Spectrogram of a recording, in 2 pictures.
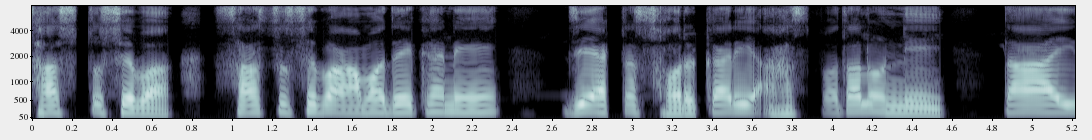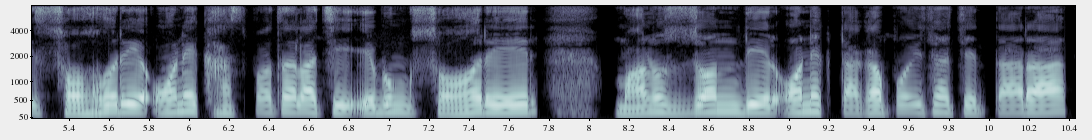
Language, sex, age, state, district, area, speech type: Bengali, male, 18-30, West Bengal, Purba Medinipur, rural, spontaneous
